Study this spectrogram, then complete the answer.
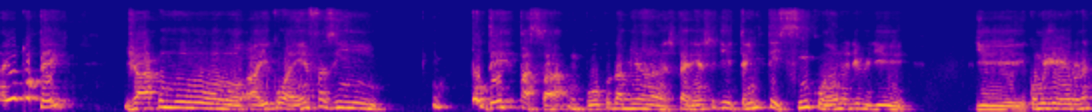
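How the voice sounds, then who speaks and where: A man with a fairly high pitch speaks at a fairly slow pace, his loudness very even and his pitch varying in an ordinary way. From Bahia, Brazil. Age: 60s. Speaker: chemical engineer and professor. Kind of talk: podcast interview. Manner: halting, with repetitions.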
